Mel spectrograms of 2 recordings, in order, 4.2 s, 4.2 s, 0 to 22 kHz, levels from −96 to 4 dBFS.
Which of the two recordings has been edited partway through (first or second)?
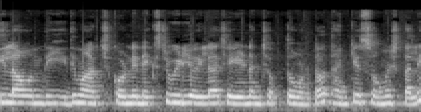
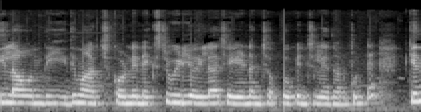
second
